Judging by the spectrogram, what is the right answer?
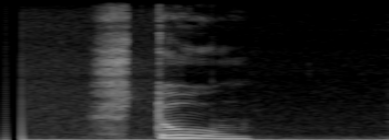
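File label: "storm", Australian English; PictureDictionary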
